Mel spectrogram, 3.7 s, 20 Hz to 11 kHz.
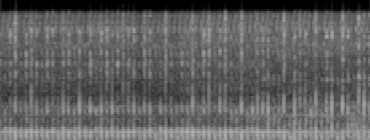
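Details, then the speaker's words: Maytag Model 72D washing machine single-cylinder engine, warmed up under load with short open exhaust: sharp, loud popping exhaust at about four surges a second, harsh and noisy; owner suspects a long flexi hose and ball exhaust would quiet it. "Would be with that type of exhaust though, I bet. I bet as soon as you had the long 8-foot bit of flexi hose and the ball type exhaust on it, it'd probably be a hell of a lot quieter."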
